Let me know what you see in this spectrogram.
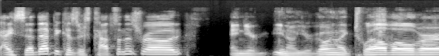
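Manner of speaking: ordinary delivery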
